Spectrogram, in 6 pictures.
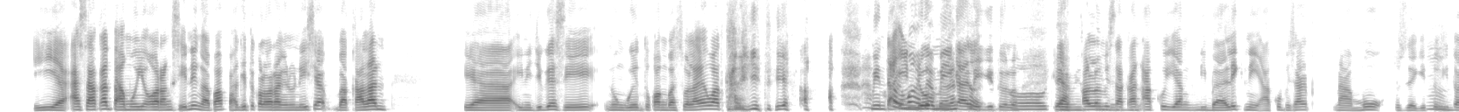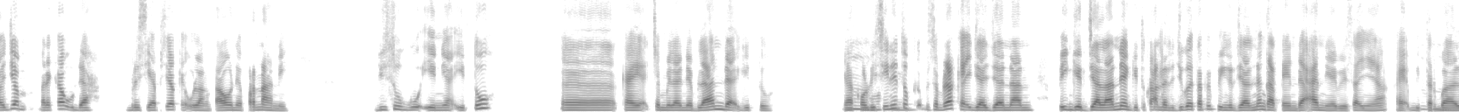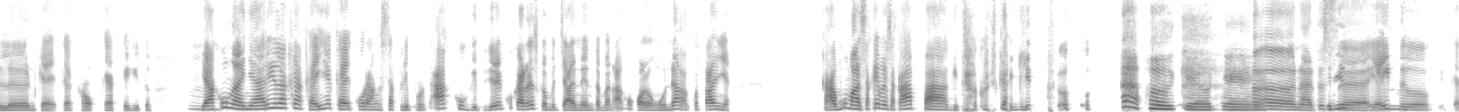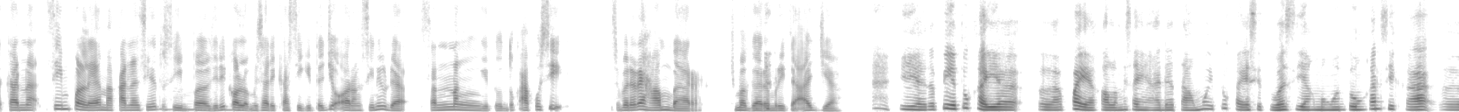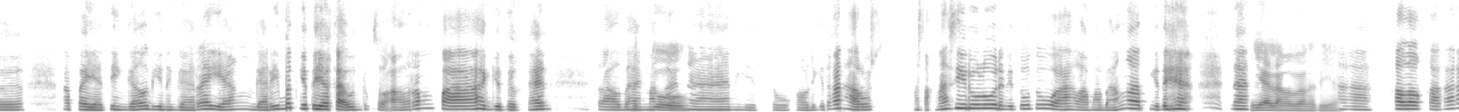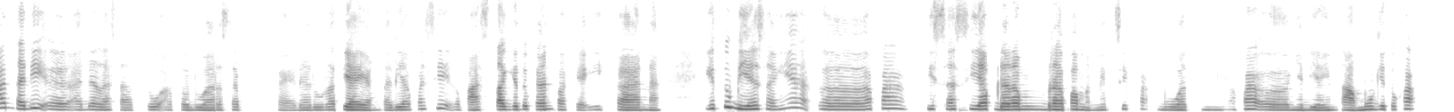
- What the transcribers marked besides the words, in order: laughing while speaking: "kali gitu ya?"; other background noise; laughing while speaking: "Gitu. Aku tuh kayak gitu"; chuckle; laughing while speaking: "ya"; tapping
- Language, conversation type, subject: Indonesian, podcast, Apa trikmu untuk memasak cepat saat ada tamu mendadak?
- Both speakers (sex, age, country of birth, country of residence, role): female, 30-34, Indonesia, Indonesia, host; female, 50-54, Indonesia, Netherlands, guest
